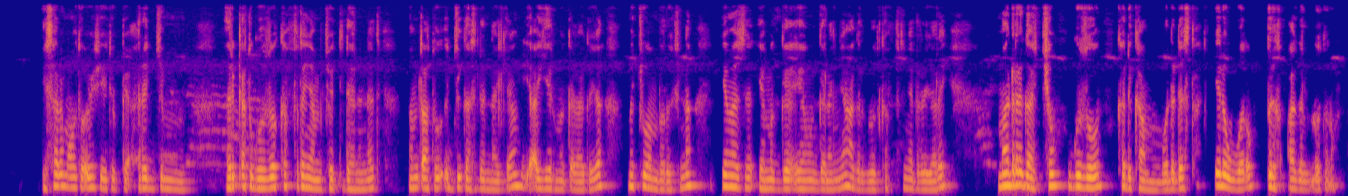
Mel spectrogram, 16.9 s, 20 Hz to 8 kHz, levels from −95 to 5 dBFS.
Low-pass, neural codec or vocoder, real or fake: 7.2 kHz; none; real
